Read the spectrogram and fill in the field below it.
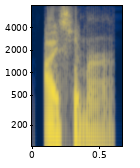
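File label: "isomer", American English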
